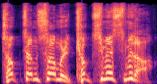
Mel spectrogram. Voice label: Speech Destroy Enemy Sub, KO

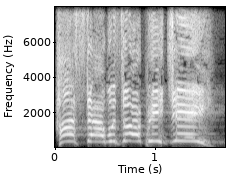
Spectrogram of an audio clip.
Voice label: US threat rpg, battlechatter; localized english

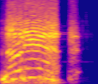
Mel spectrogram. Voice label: voice message load, crew tanks vietnamese

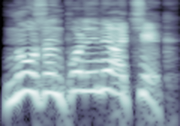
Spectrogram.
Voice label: voice sov infantry

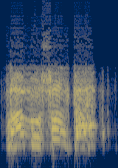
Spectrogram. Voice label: bailout, mood low, speech; War Thunder

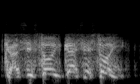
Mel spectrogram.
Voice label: near waypoint, mood med, speech; War Thunder

